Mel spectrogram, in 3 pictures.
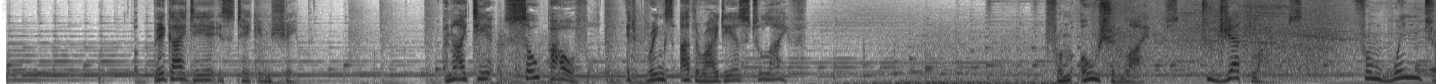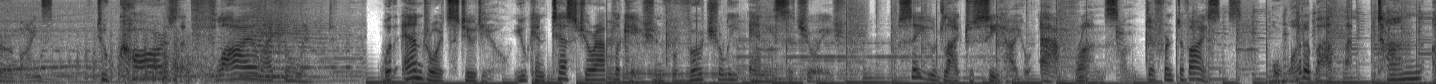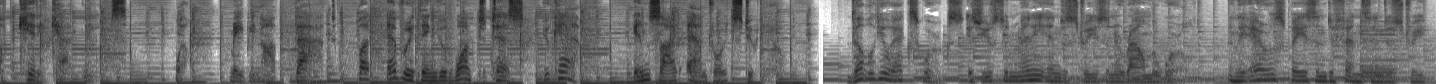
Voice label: Explainer Eng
